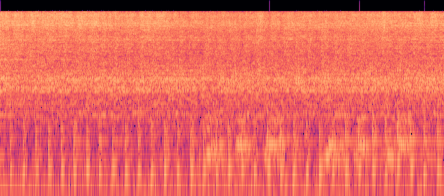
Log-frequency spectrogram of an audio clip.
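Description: Hardcore punk band playing: a fast, driving drum-kit beat under guitar and bass, dense and loud.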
